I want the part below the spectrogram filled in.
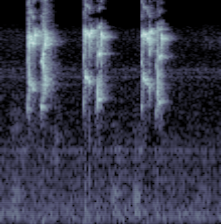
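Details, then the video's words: Lovebird in a singing contest: three harsh, double-pulsed squawking chirps spaced about half a second apart, buzzy and high. "Lovebird Tarung Suara"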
